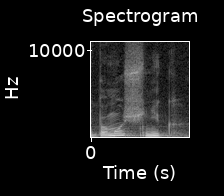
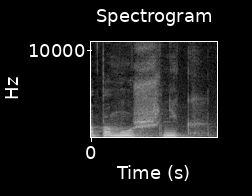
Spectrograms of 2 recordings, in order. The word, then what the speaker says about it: помощник: А слово «помощник», которое пишется ровно с таким же «ща», вдруг читается не «помощник», а «помощник» с точки зрения литературного произношения.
